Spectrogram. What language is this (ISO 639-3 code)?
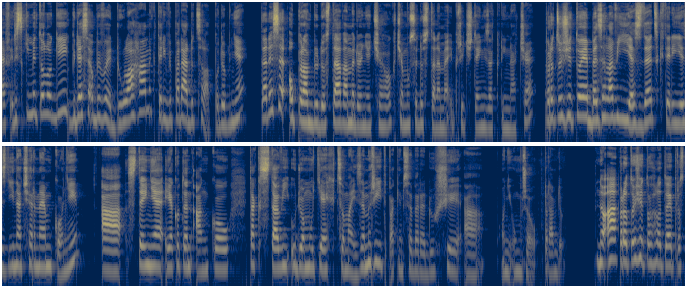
ces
